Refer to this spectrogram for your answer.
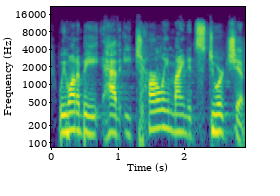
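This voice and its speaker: On a very clean recording with a silent background, a man with a normal speaking voice talks at a fairly quick pace in a fairly high pitch. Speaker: church pastor. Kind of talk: church announcement. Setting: church.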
